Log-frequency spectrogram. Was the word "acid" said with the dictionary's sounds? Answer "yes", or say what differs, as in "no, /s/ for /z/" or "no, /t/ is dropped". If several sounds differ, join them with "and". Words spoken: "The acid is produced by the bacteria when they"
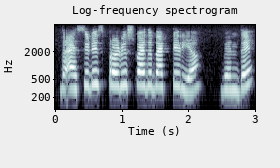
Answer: yes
